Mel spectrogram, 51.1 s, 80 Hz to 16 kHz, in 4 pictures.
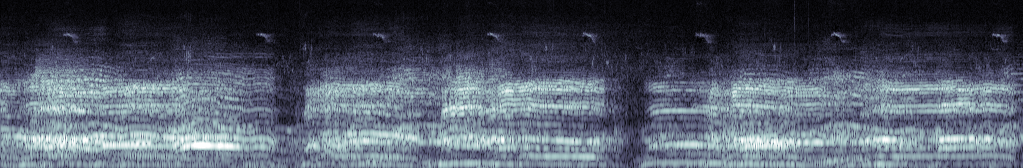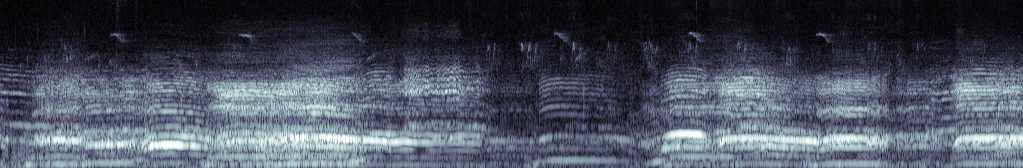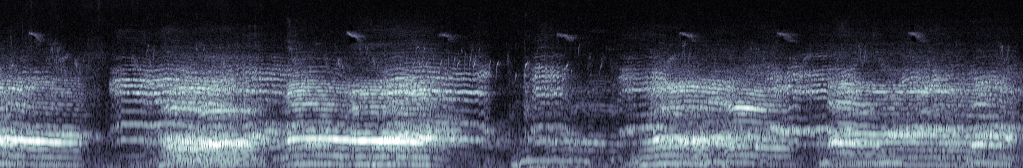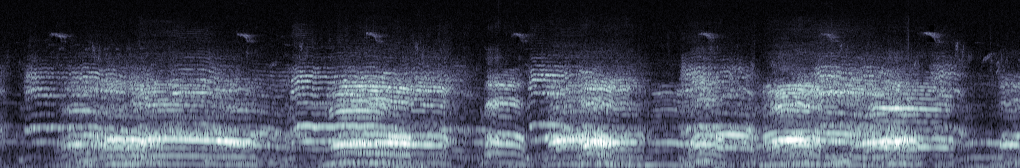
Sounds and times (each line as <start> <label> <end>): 0.0 Sheep all baaing 51.1
0.2 sparrows 51.1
